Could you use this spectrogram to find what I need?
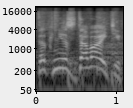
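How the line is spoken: Shouting. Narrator (Russian): крикнула я

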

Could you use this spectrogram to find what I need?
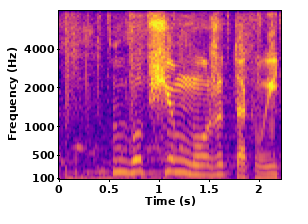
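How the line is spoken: Uncertain reply. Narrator (Russian): ответил он неуверенно

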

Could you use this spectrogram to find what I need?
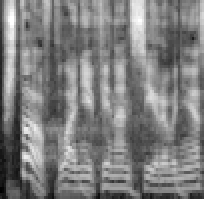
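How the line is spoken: Stern question. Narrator (Russian): строго спросила первая голова

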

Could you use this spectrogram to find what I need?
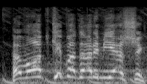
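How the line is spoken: Distant shout. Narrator (Russian): крикнули оттуда

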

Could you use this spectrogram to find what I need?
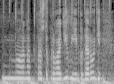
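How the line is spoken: Embarrassed babbling. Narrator (Russian): залепетала Даша, сама понимая, как глупо и смешно выглядит ее ложь

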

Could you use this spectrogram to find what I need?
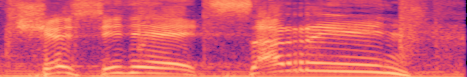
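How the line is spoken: Cut-off shout. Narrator (Russian): не успел он крикнуть свою

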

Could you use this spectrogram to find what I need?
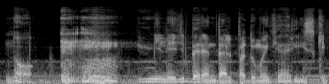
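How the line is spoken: Mumbled. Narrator (Russian): пробормотал он

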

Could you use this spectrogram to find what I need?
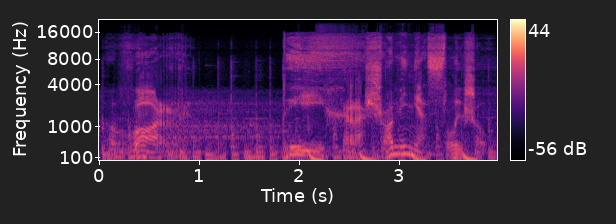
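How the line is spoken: Sinister hiss. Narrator (Russian): Раздалось зловещее шипение

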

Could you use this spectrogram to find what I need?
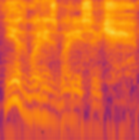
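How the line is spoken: Said with a sigh. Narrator (Russian): почему-то вздохнув, сказал Коля Краноухов

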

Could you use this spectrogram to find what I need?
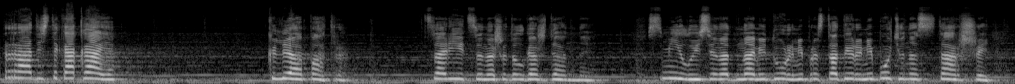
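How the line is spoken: Pleading witch. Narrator (Russian): Взмолилась третья ведьма

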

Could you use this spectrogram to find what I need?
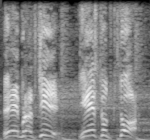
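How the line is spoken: Shouting into the dark. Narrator (Russian): крикнул в темноту

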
